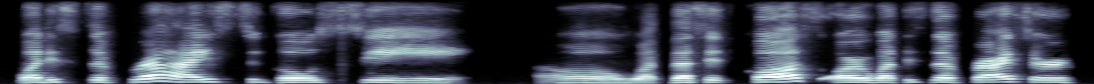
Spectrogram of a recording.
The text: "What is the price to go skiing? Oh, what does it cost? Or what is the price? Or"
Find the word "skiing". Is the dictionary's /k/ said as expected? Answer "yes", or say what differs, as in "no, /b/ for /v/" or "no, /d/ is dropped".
no, /k/ is dropped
